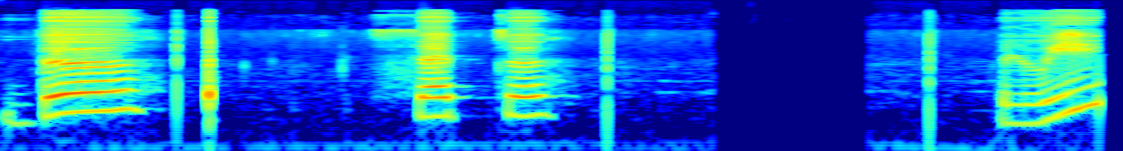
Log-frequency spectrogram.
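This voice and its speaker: Slow, patient woman teaching French. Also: a little high, expressive, warm tone, rough recording. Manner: patient, repeats words and corrects students by name. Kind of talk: online language lesson.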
